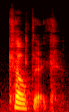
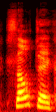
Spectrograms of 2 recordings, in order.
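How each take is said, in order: First: The word begins with a hard K sound. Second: The word begins with a soft S sound. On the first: It follows the original spelling with K. "it should have a hard k sound" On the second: It names the basketball team. "Celtic is a basketball team"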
